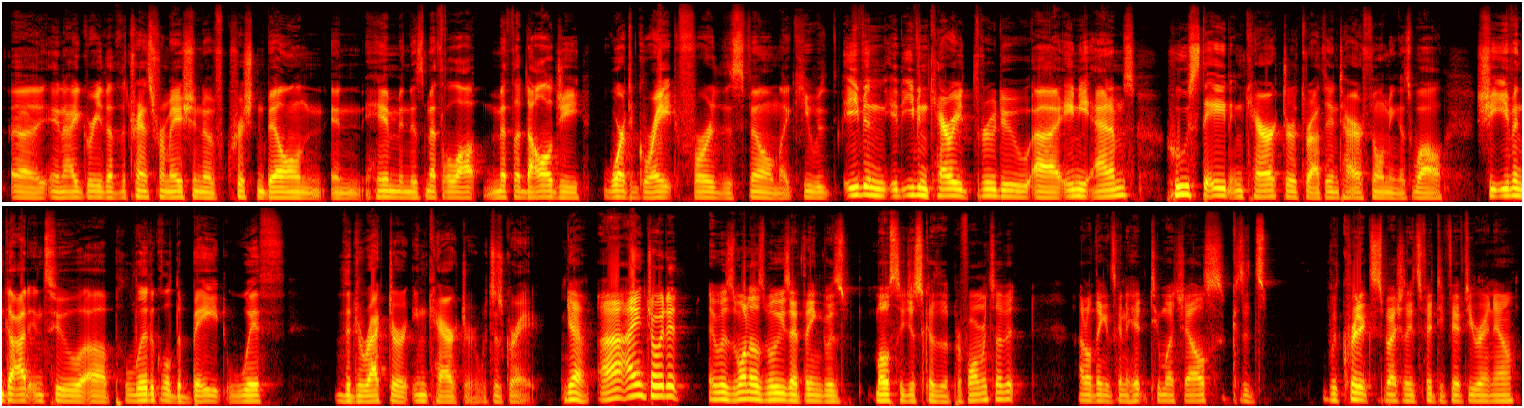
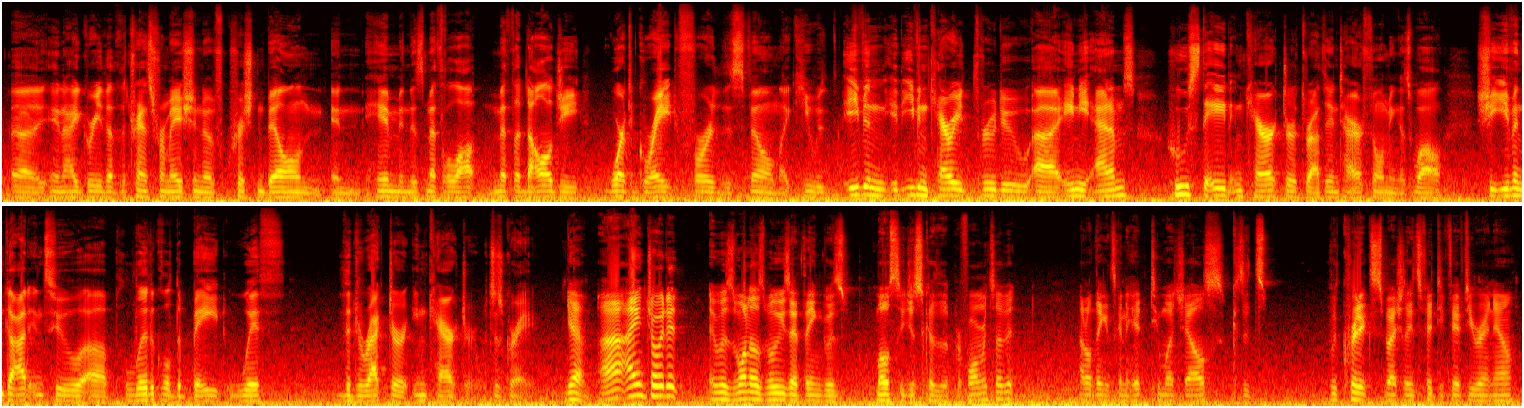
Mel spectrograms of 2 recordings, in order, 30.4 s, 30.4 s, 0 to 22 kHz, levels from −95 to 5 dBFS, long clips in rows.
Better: first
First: none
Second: low rumble; faint; throughout; 20 dB below the speech

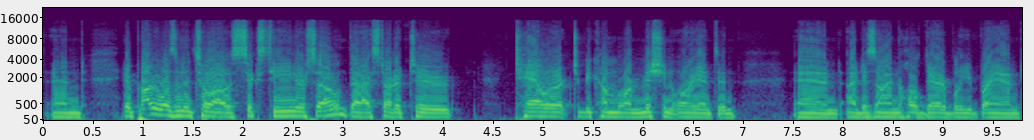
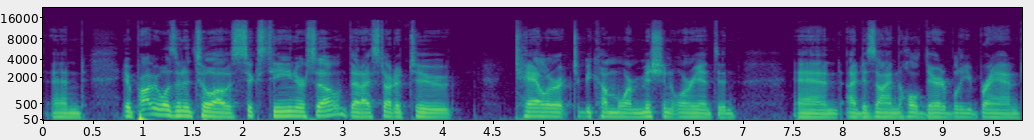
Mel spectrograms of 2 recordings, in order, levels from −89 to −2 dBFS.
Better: second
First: distortion; heavy; 14% of the sound clipped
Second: none

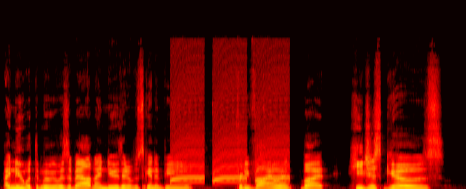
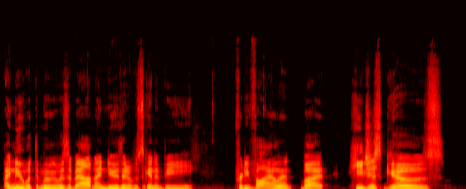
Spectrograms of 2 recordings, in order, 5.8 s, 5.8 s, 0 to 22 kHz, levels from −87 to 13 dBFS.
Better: second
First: alarm; noticeable; from 2 to 3.5 s; peak 6 dB below the speech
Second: none

